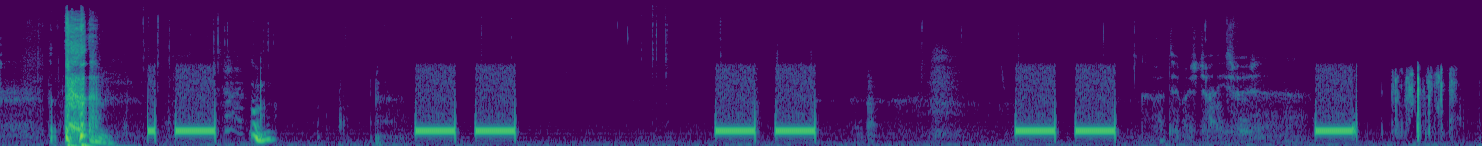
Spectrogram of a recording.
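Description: Telephone ringback tone on an outgoing call: four evenly spaced pairs of short, mid-pitched buzzing rings, then the first ring of a fifth pair. A brief cough-like burst comes before the rings, and faint rustling follows them.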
